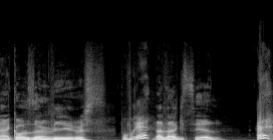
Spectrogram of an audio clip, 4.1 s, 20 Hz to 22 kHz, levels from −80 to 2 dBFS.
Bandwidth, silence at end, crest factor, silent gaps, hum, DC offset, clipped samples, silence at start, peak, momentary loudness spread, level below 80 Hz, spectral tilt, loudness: 11 kHz; 0 s; 10 dB; none; none; under 0.1%; under 0.1%; 0 s; 0 dBFS; 10 LU; -46 dBFS; -8 dB/octave; -11 LUFS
